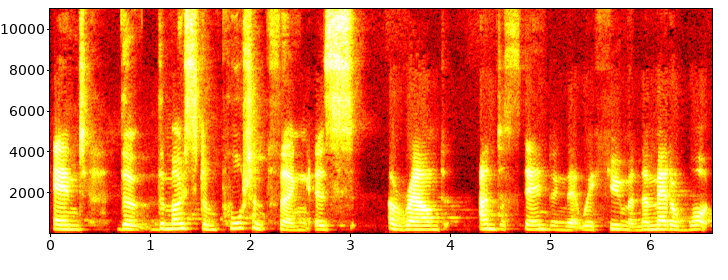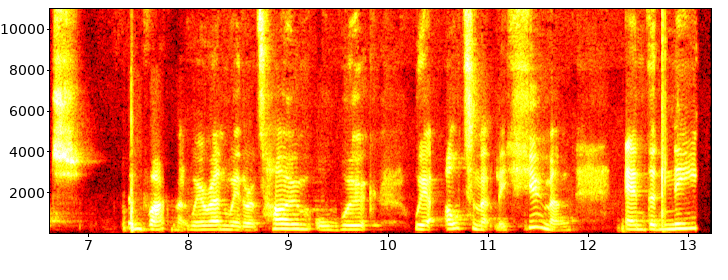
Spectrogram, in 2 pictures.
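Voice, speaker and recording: A middle-aged woman with a New Zealand accent, a psychologist speaking as a guest on a radio panel in a measured, reflective way. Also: mid-range voice, rough recording. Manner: measured, reflective, repeats points for emphasis.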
